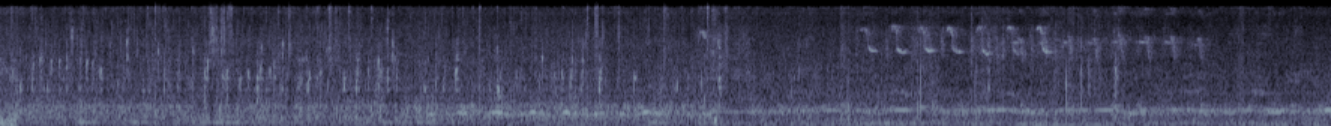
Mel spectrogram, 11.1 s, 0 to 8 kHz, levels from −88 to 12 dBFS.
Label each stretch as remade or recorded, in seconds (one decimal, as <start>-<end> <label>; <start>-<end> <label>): 0.0-11.1 recorded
